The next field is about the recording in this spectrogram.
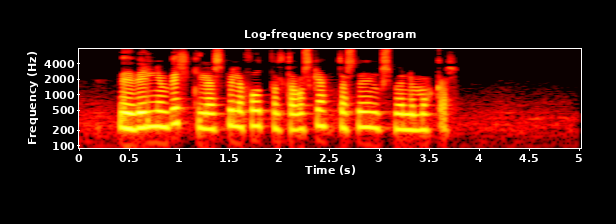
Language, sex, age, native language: Icelandic, female, 20-29, Icelandic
